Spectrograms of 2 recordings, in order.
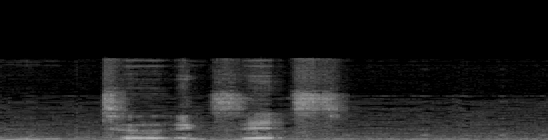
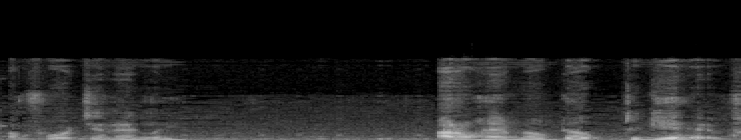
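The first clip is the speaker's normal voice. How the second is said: normal talking voice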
